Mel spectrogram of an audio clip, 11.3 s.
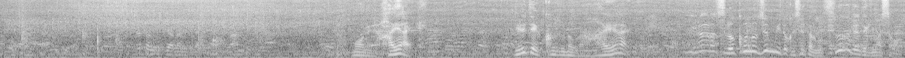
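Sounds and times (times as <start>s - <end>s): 
beef kalbi sizzling on a hot iron griddle plate: 0.0s - 11.2s
laughter: 0.0s - 11.2s
speech: 1.7s - 3.4s, 4.0s - 11.2s.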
